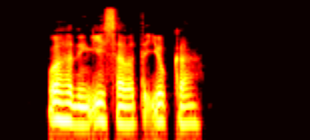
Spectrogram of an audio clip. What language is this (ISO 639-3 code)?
zoc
